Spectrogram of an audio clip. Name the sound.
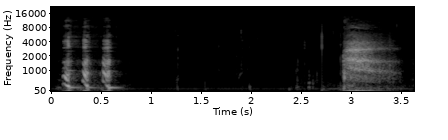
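sipping a soda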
